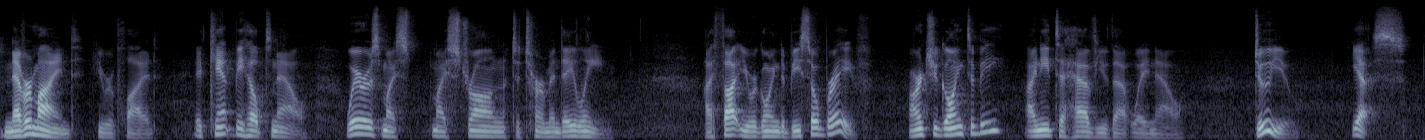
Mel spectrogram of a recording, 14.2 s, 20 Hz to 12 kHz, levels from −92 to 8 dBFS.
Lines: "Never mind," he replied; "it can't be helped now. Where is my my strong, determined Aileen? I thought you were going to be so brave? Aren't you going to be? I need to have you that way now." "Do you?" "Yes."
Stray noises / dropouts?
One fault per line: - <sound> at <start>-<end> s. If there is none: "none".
none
